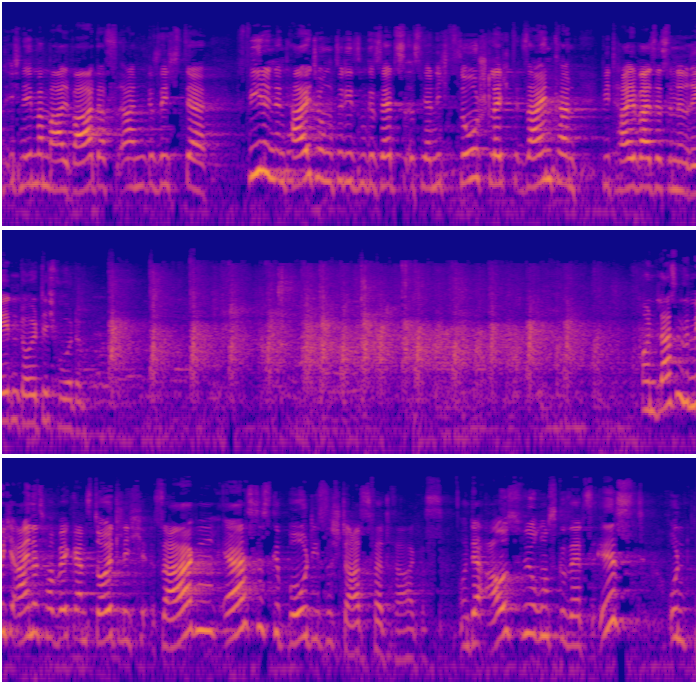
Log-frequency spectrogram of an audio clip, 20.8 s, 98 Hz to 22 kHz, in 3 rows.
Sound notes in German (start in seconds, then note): 7.9 Beifall CDU und BÜNDNIS 90/DIE GRÜNEN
